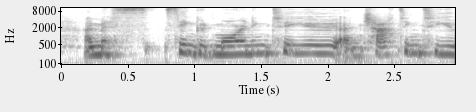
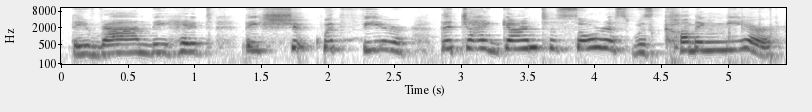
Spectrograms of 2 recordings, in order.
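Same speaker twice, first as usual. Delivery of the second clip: rising scared refrain; 7 semitones higher, 6 dB louder than usual. A narrator's reading.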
